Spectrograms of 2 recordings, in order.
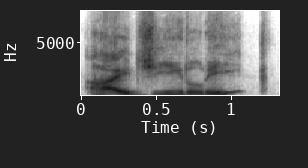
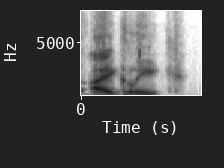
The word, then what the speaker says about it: iGleek: Everybody else that says my name is they're like IG Leak. Igliac? Yeah. Yeah, or Igloo. That one was fun. But yeah, it's iGleek.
